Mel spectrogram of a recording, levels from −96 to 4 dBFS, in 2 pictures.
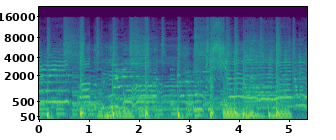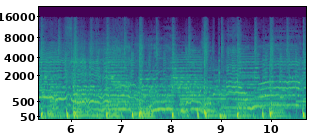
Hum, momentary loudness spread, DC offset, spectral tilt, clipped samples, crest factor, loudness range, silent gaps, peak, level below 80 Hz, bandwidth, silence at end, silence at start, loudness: none; 5 LU; under 0.1%; -6 dB/octave; under 0.1%; 14 dB; 1 LU; none; -4 dBFS; -28 dBFS; 16 kHz; 0 s; 0 s; -19 LUFS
